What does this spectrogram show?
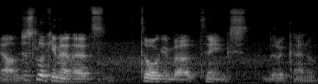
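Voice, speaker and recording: A man with a non-native accent talks at a moderate pace and a medium pitch. There is audible room echo and noticeable background noise. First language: not English. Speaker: vlogger sharing personal experience. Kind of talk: personal testimony. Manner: halting, with many repetitions and fillers.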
